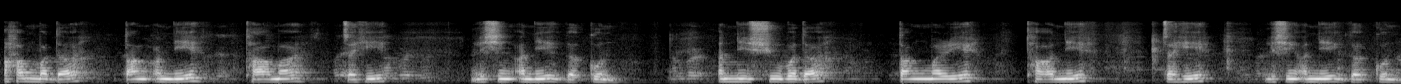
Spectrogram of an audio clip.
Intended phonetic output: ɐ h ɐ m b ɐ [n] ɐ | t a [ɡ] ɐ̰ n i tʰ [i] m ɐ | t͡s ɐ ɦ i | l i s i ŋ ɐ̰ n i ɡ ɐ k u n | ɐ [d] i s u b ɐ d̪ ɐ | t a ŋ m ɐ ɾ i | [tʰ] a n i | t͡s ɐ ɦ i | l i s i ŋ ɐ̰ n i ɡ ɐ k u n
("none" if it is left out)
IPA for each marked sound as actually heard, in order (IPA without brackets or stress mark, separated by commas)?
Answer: d, ŋ, a, n, tʰ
